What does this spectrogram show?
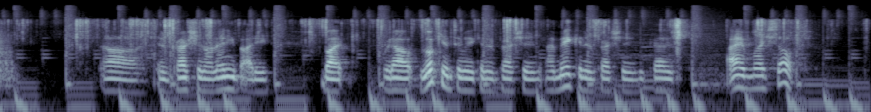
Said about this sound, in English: am cutting onions, in case you wonder what that sound is.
